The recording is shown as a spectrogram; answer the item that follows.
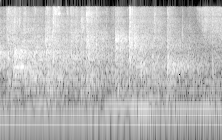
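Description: Background music with a steady, held low note.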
